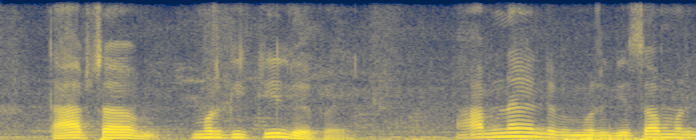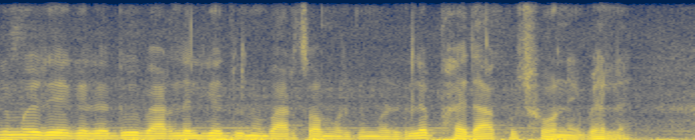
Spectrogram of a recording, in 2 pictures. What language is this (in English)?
Maithili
